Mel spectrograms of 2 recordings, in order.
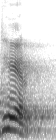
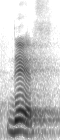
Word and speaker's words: theirs: It is there, it's there, not there, it's theirs.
